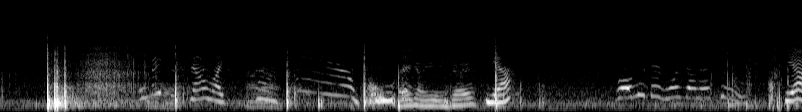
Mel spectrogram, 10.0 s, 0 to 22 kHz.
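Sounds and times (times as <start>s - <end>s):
fireworks popping: 0.6s - 2.5s, 3.5s - 5.1s.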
